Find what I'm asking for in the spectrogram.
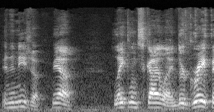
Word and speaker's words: Lakland: I think it's just Lakland. – Not Lac. – No. – Lakland. – Lakland. Because I think they have a little thing on the A. Lakland. Lakland. Like a lake. And that is a... It's a long A. – It's a long A. So, yeah. Long, sharp A.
